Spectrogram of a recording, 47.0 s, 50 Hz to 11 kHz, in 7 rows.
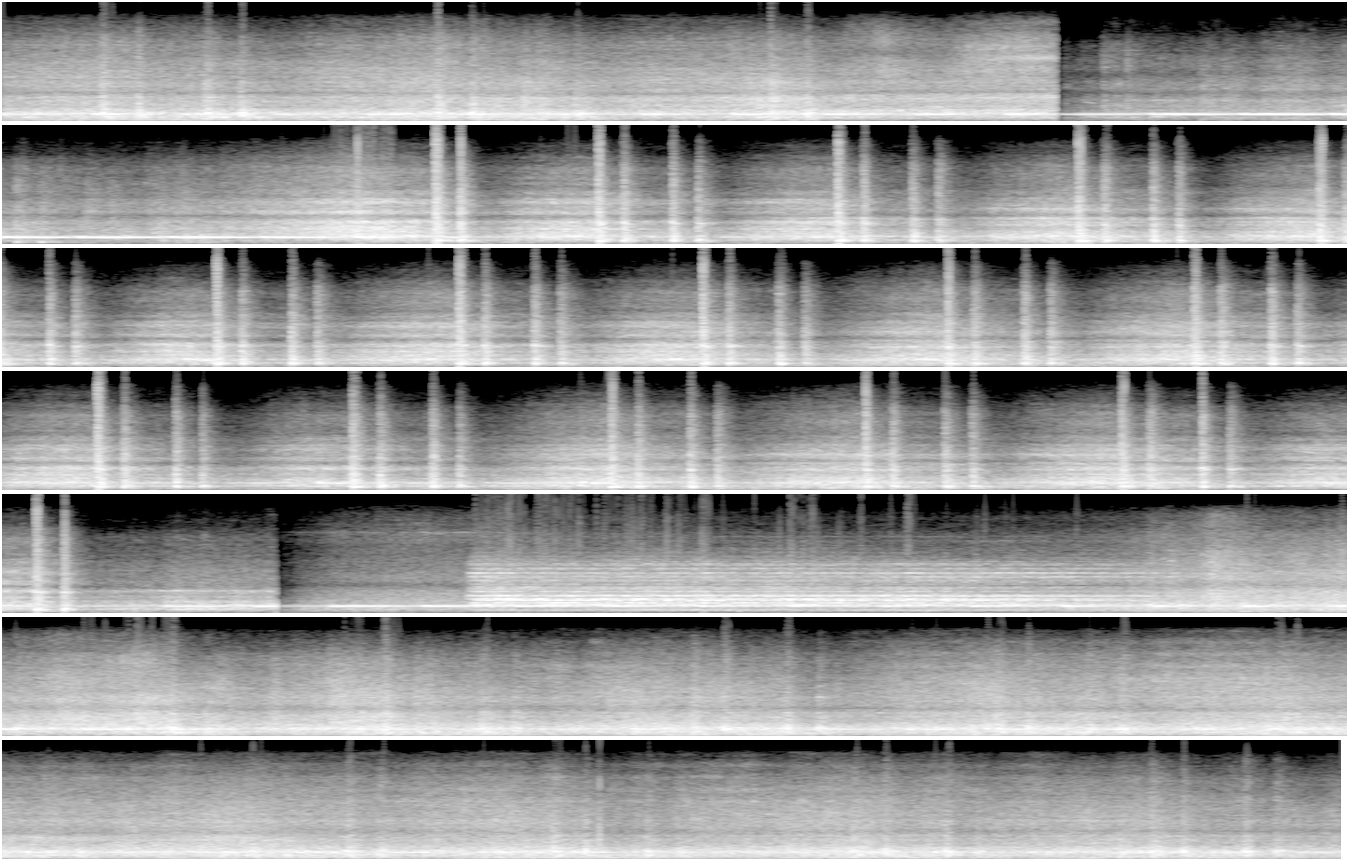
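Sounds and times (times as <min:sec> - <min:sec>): crossing warning bell: 0:01.4 - 0:08.9, 0:27.8 - 0:34.8
train wheels clattering: 0:08.4 - 0:27.4.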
